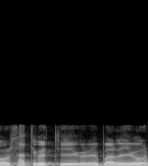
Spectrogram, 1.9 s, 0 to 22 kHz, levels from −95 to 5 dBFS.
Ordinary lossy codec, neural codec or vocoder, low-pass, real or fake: none; vocoder, 44.1 kHz, 128 mel bands every 256 samples, BigVGAN v2; 5.4 kHz; fake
